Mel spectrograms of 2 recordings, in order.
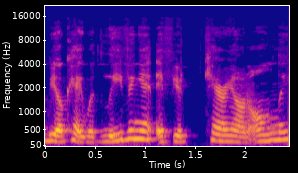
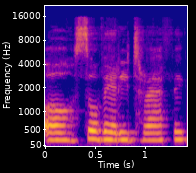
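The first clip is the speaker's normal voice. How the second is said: failed, clumsy attempt at a Filipino accent; 4 semitones higher than usual. Retelling a woman's reply when the speaker had to catch a bus, attempted filipino accent. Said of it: "That's not a Philippine accent".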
